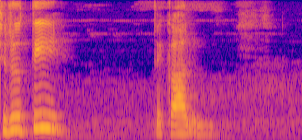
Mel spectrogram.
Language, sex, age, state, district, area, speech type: Dogri, female, 18-30, Jammu and Kashmir, Udhampur, rural, spontaneous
